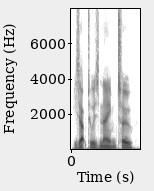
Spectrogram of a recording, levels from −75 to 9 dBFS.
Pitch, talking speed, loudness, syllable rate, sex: 90 Hz, 260 wpm, -20 LUFS, 5.1 syllables/s, male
